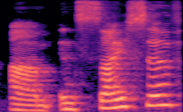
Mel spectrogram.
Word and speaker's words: incisive: have incisive so incisive incisive has second syllable stress and the letter c says the s sound which we associate with letter s so again unstressed first syllable has the if vowel in then there's our stress marker psi we have the i diphthong and then another sound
